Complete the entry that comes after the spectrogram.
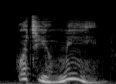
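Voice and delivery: whispered, hushed, trembling, quivering with happiness. The narrator replies to a distraught speaker lamenting their meeting; whispered, trembling with happiness. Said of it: "I whispered".

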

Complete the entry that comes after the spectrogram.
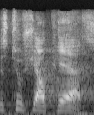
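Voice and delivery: put-on heavy Boston accent, laid on. Quoting what the speaker's dad would say, heavy Boston accent. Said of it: "with his really heavy Boston accent".

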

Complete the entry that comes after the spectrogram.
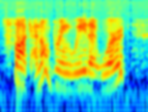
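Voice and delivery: ordinary delivery

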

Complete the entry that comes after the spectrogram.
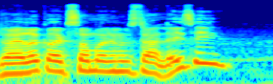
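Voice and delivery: put-on high-pitched cartoon character voice. Quoting a Futurama line, speaker does a Zoidberg impression. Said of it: "my best impression of Zoidberg".

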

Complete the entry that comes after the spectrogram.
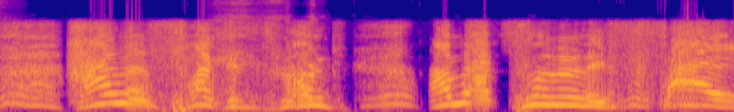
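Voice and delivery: put-on drunk voice. Imitating a drunk person insisting they are fine: imitating a drunk person. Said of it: "reference that they're drunk".

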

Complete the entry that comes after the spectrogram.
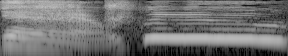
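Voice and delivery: put-on very high, enthusiastic child's cheer. Retelling what the friends said at a LAN party: imitating enthusiastic kids. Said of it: "you sound like very enthusiastic kids".

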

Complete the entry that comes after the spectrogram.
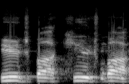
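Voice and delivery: high, slow, drawn-out scream-like call. Retelling a hunt, the speaker re-enacts spotting a buck, retelling a scream. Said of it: "I am screaming at the top of my lungs".

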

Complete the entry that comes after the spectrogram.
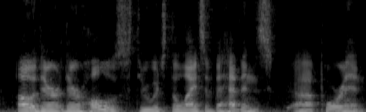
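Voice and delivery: plain

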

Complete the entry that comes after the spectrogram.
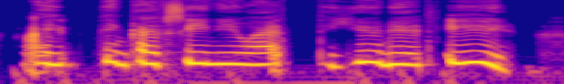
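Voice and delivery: very high, irritating voice. Narrating a story, voicing Jasmine as she talks to the narrator, annoying high-pitched voice. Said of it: "Her voice is so annoying".

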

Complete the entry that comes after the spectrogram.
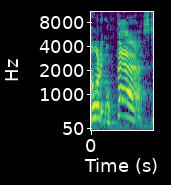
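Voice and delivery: high, loud excited squeal.

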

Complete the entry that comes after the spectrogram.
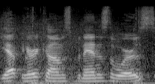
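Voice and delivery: ordinary talk

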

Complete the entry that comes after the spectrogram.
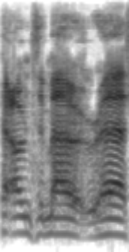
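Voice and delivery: put-on Geordie accent, spoken slowly. Retelling a wrestling match, quoting Pac in the ring: imitating Pac's Geordie accent. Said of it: "his Georgian accent".

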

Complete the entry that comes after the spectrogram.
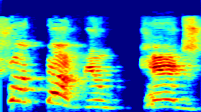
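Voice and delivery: obnoxious, very high-pitched voice. Describing their role in a superhero story, playing the obnoxious neighbor voice. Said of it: "I'm this obnoxious neighbor who's like".

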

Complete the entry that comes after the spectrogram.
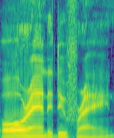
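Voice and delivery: put-on narrator voice. Playing a guessing game of impressions: Morgan Freeman voice. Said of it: "Morgan Freeman".

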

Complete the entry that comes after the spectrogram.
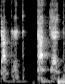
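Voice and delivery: strange, silly, breathy put-on voice, whispered. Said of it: "I don't know what that voice was".

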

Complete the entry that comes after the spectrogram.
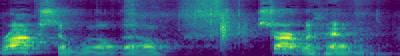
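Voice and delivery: plain reading voice

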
